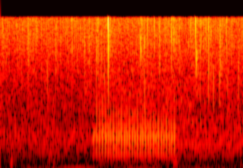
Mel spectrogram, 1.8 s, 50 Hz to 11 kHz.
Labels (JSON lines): {"label": "biophony, croak", "recorder": "SoundTrap 500"}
